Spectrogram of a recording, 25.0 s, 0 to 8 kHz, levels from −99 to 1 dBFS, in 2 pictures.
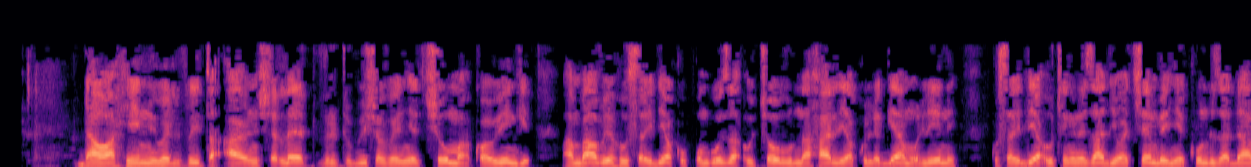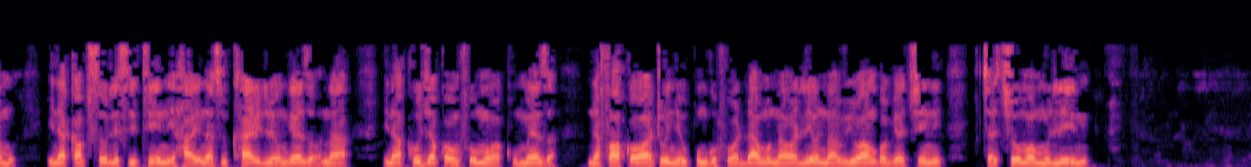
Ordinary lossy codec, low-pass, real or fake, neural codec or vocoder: MP3, 24 kbps; 7.2 kHz; fake; codec, 16 kHz in and 24 kHz out, 2.2 kbps, FireRedTTS-2 codec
